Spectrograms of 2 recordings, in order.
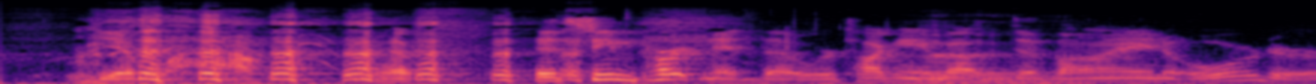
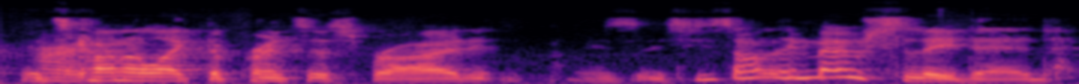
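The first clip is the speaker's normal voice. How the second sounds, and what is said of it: Bad put-on English accent. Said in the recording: “that's a really bad English accent”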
